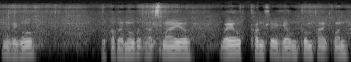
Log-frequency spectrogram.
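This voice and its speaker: A Scottish man chatting casually to an action camera on an open hillside, thinking aloud in an unhurried running commentary. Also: medium pitch, steady tone, mellow, dull audio. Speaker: solo wild camper and vlogger. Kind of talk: casual outdoor vlog chat. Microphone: action camera with media mod microphone. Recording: outdoor wind and ambient noise.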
